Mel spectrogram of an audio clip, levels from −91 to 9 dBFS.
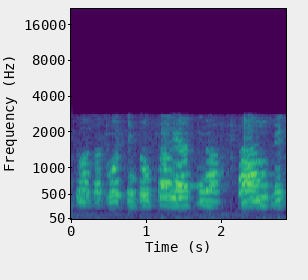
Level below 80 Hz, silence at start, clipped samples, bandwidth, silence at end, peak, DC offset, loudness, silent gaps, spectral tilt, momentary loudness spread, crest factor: -68 dBFS; 0.05 s; under 0.1%; 2.9 kHz; 0 s; -6 dBFS; under 0.1%; -22 LUFS; none; -5 dB/octave; 9 LU; 16 dB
